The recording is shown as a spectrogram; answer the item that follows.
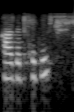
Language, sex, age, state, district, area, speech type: Sanskrit, female, 18-30, Kerala, Palakkad, rural, conversation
